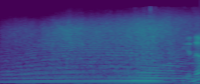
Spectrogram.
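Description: Propeller engine of a biplane crop duster droning steadily as the plane flies past. It grows louder to a peak about one and a half seconds in, then eases off.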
